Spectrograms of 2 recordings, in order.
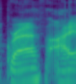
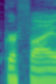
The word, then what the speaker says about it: Grafaiai: this guy says it's graph I I like reading the way it's spelled. Come on. I don't know. I say like graphi like the first part of graffiti. Graffi. Maybe it's graphi.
